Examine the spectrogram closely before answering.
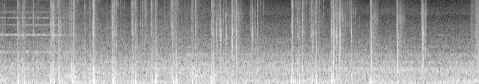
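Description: A horse's hooves clop quickly on hard ground.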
